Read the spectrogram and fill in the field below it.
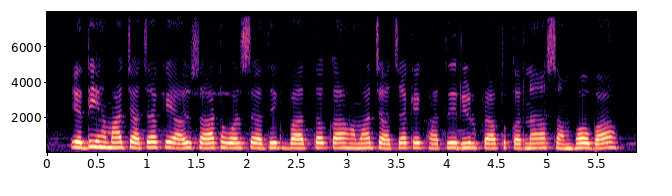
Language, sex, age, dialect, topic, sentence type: Bhojpuri, female, 18-24, Southern / Standard, banking, statement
